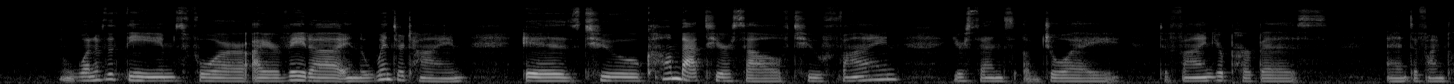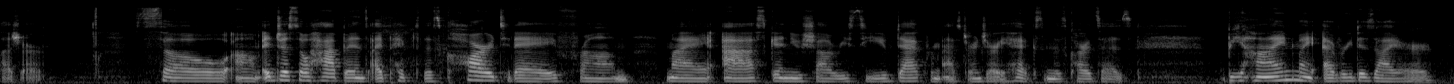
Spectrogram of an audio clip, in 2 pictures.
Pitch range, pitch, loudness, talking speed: 140-170 Hz, 150 Hz, -34 LUFS, 130 wpm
